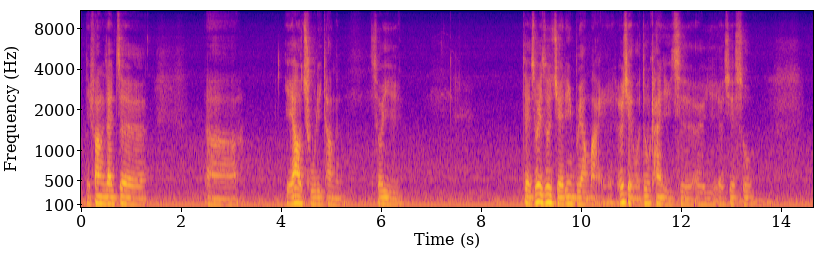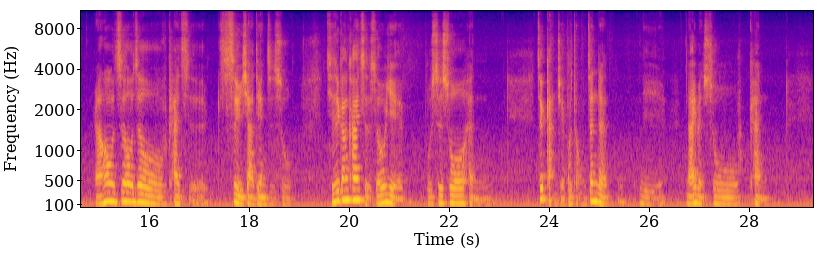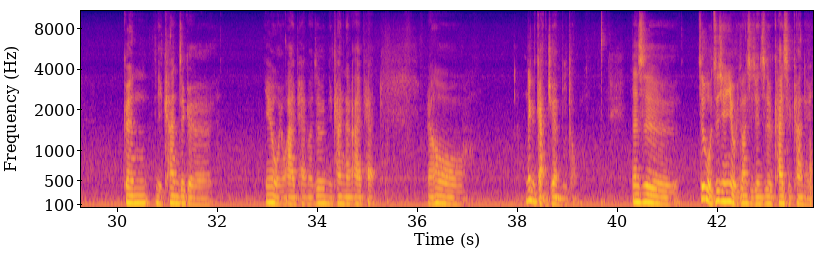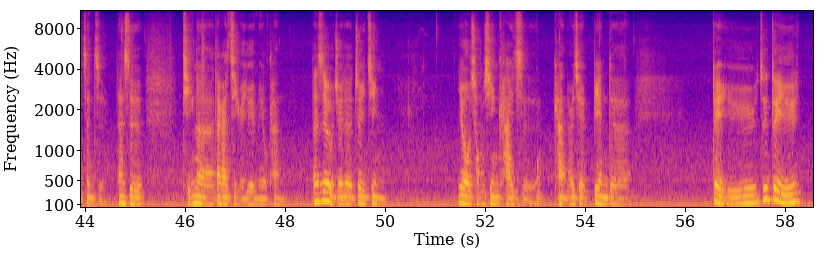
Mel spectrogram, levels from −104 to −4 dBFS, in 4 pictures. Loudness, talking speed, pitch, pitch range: -22 LUFS, 165 characters per minute, 105 Hz, 100-115 Hz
